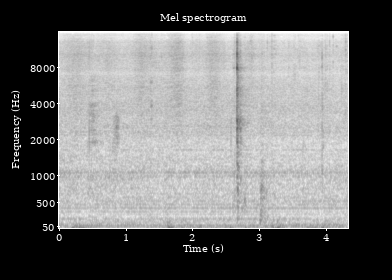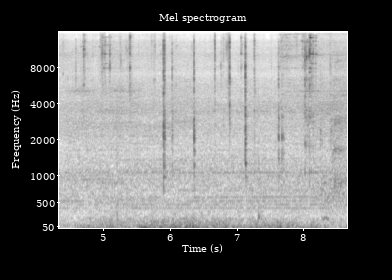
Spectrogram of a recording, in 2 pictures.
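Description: A bunch of keys jangling and clicking in a hand, most busily in the second half, over a motorcycle engine idling steadily.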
